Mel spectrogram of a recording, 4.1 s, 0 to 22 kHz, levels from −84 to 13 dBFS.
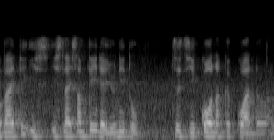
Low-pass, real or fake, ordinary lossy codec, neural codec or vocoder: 7.2 kHz; real; Opus, 32 kbps; none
